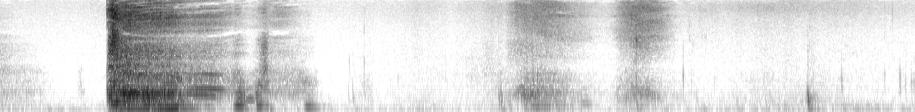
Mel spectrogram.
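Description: A harsh cough with a throat-clearing tail, then two softer, breathy coughs; a quiet room.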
